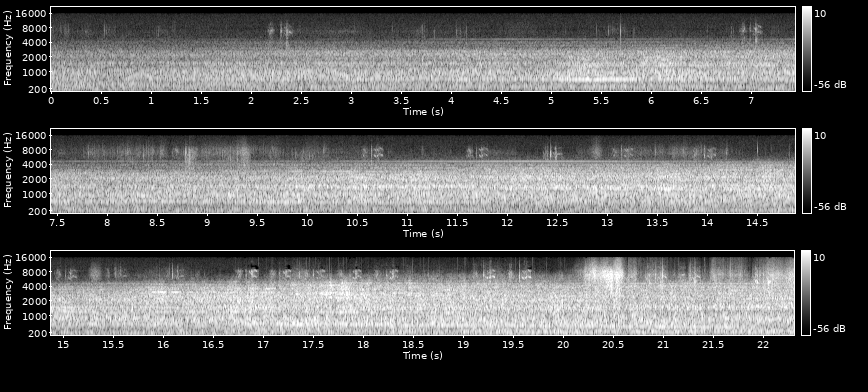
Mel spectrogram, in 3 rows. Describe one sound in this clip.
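A Boeing 777 twin-engine jet airliner roars and whines overhead on its landing approach, growing louder.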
